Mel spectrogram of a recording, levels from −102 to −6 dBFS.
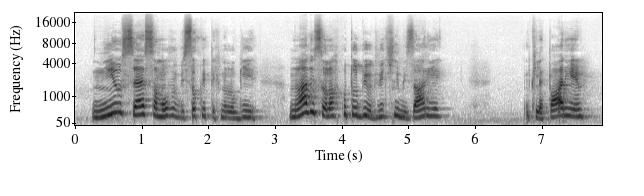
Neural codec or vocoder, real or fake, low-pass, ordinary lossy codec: codec, 44.1 kHz, 7.8 kbps, Pupu-Codec; fake; none; none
